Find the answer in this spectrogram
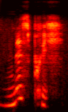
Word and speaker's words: esprit: Un esprit avec un T à la fin. Un T muet.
